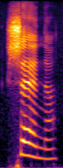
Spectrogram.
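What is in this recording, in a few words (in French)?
"chêne", French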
